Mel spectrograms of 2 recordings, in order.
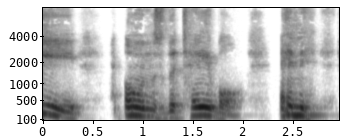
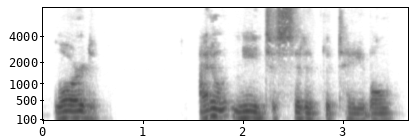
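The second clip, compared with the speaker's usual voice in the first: very soft, lowered humble voice; humble plea; 3 semitones lower, 11 dB quieter than usual. Retold or imitated. Woman humbly addresses the Lord, meek and hushed. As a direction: plead meekly and quietly. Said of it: "she's taken a humble position".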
